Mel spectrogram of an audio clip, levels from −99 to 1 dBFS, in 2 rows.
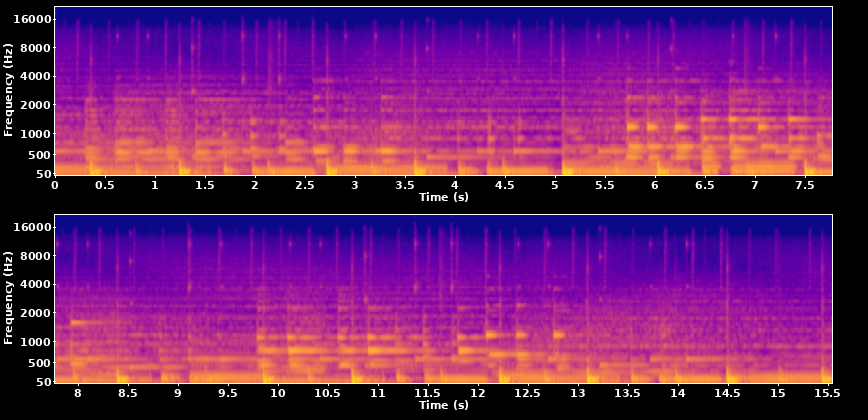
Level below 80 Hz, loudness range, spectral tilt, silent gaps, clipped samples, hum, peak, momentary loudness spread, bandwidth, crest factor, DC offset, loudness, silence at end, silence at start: -28 dBFS; 2 LU; -9 dB/octave; none; under 0.1%; none; -2 dBFS; 9 LU; 11 kHz; 18 dB; under 0.1%; -21 LUFS; 0 s; 0 s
